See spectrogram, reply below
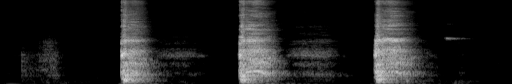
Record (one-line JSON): {"three_cough_length": "5.1 s", "three_cough_amplitude": 32768, "three_cough_signal_mean_std_ratio": 0.35, "survey_phase": "beta (2021-08-13 to 2022-03-07)", "age": "18-44", "gender": "Male", "wearing_mask": "No", "symptom_none": true, "smoker_status": "Never smoked", "respiratory_condition_asthma": true, "respiratory_condition_other": false, "recruitment_source": "REACT", "submission_delay": "12 days", "covid_test_result": "Negative", "covid_test_method": "RT-qPCR"}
